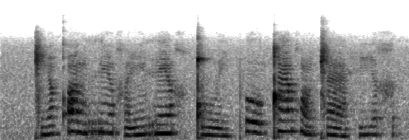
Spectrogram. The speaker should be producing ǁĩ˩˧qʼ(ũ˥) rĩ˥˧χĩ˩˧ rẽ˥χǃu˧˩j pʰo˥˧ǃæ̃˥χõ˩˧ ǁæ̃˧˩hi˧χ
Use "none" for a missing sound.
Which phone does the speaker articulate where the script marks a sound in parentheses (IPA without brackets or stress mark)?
ũ˥˧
